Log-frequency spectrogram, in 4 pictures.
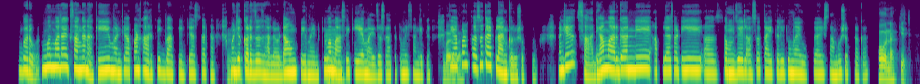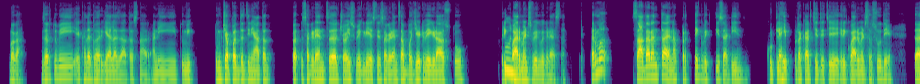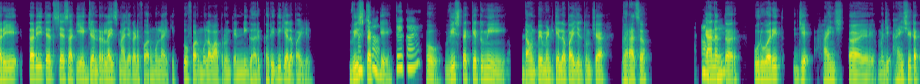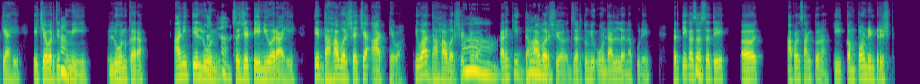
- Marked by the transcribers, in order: other background noise; in English: "डाउन पेमेंट"; in English: "चॉईस"; in English: "रिक्वायरमेंट्स"; in English: "रिक्वायरमेंट्स"; in English: "जनरलाइज"; in English: "फॉर्म्युला"; in English: "फॉर्म्युला"; in English: "डाउन पेमेंट"; in English: "टेन्युअर"; "ओलांडलं" said as "ओंडालं"; in English: "कंपाउंड इंटरेस्ट"
- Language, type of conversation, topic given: Marathi, podcast, घर खरेदी करायची की भाडेतत्त्वावर राहायचं हे दीर्घकालीन दृष्टीने कसं ठरवायचं?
